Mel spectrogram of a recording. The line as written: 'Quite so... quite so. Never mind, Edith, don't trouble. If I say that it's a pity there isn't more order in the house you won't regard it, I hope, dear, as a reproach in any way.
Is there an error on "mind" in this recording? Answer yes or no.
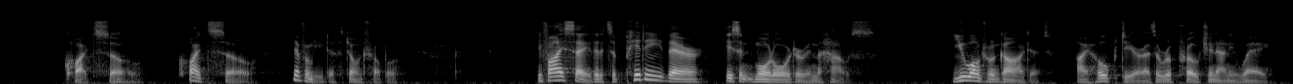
yes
